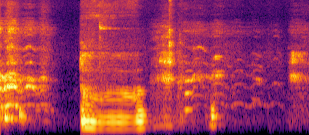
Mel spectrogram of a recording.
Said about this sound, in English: I think that was a bird.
